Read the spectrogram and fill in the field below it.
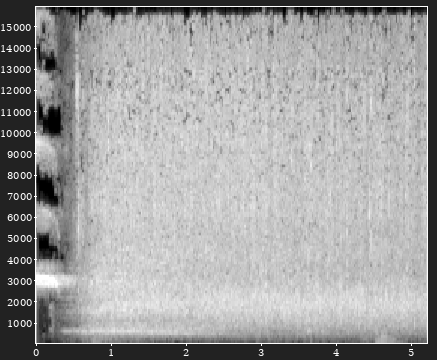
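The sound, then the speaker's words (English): A short, shrill whistle blast sounds at the very start, going off in a panel game as Tim Rice is speaking and gaining him an extra point, followed immediately by loud, sustained applause and crowd noise that carries on to the end. “So, Tim Rice was then speaking as the whistle went, gained that extra point, and he's moved forward.”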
